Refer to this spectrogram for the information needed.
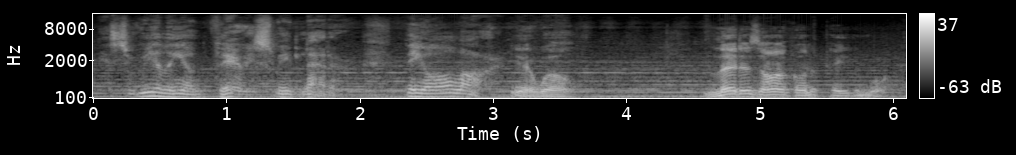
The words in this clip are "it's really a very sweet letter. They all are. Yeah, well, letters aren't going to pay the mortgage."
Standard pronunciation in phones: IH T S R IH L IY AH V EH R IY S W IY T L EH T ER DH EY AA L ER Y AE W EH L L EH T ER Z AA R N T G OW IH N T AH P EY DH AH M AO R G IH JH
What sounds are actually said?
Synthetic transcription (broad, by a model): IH T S R IH L IY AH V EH R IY S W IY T L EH T ER DH EY AA L ER Y AE W EH L L EH T ER Z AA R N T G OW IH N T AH P EY DH AH M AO R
